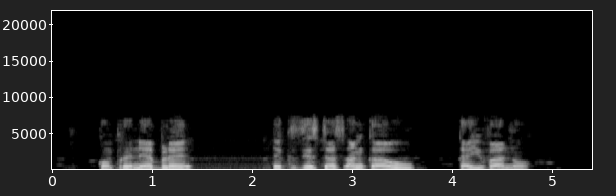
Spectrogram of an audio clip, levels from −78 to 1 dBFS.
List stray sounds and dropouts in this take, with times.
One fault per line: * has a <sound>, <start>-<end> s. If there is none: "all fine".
all fine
